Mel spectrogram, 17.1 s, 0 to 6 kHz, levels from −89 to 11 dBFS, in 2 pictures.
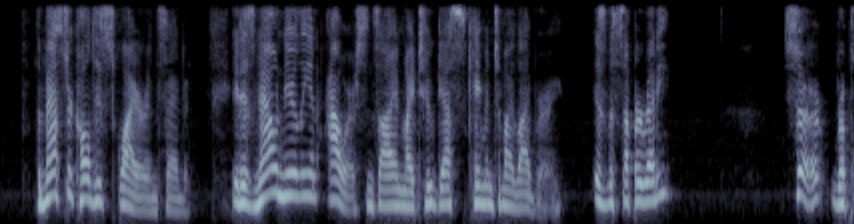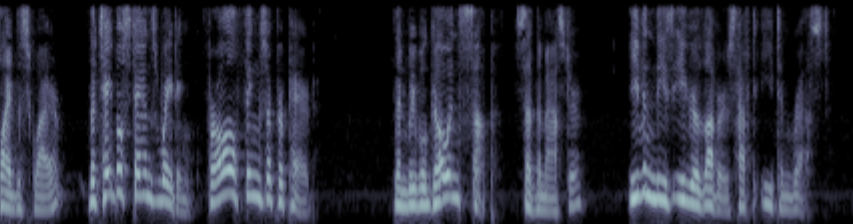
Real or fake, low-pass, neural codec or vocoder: fake; 5.4 kHz; vocoder, 22.05 kHz, 80 mel bands, Vocos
